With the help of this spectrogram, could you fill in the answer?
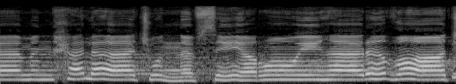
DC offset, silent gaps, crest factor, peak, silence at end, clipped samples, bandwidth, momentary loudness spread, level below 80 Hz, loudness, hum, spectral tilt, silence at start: under 0.1%; none; 14 dB; -2 dBFS; 0 s; under 0.1%; 16 kHz; 8 LU; -70 dBFS; -17 LUFS; none; -3.5 dB/octave; 0 s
